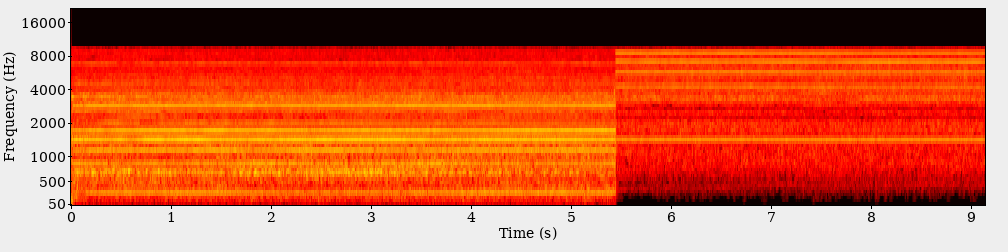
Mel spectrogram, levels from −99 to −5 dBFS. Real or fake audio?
real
